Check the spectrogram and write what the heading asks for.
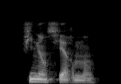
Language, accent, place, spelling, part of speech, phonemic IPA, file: French, France, Lyon, financièrement, adverb, /fi.nɑ̃.sjɛʁ.mɑ̃/, LL-Q150 (fra)-financièrement.wav
- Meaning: financially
